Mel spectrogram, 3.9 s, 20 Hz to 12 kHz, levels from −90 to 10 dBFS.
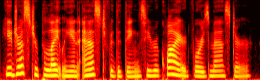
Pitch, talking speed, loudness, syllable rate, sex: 220 Hz, 215 wpm, -17 LUFS, 6.2 syllables/s, female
